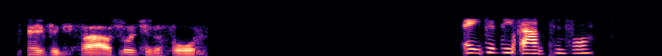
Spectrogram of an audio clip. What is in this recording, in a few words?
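Sheriff's Office Dispatch; WSO DISP 1; wake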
